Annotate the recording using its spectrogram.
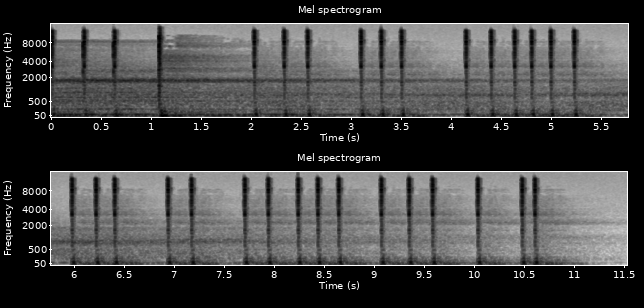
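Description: Short menu clicks tick in quick bursts as options are scrolled.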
